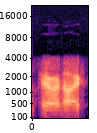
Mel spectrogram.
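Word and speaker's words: Peronard: You can look me up on, I always tell people, you know, you can look me up on Facebook at Sean Perrenard, and you could check it out on Nancy's page here.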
